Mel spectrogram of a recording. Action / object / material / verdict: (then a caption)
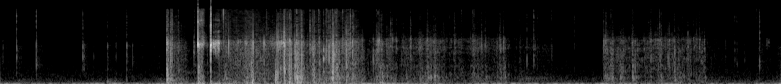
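snap / thin dry soap slices / soap / none. Thin, curved blue slices of dry soap are bent and snapped by fingers with long red nails. Soft crinkling leads into a dense burst of sharp, bright crunching and cracking, followed by lighter crumbly rustling and another short crackly flurry. The sound is mostly high and brittle with very little low end.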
